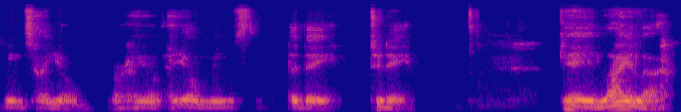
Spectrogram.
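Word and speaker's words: לילה: the day today okay lila notice the accents on the first syllable here lila means night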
